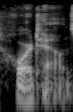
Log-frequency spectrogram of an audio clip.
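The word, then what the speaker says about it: Horetown: Yes, I believe that's the Whoretown Cemetery, which is unfortunately named, but I guess it was named for a family whose last name was Hore, H-O-R-E. – Well, we asked our guest tonight how to pronounce it, and he confirmed that it is Whoretown, so that's where the father is buried.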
